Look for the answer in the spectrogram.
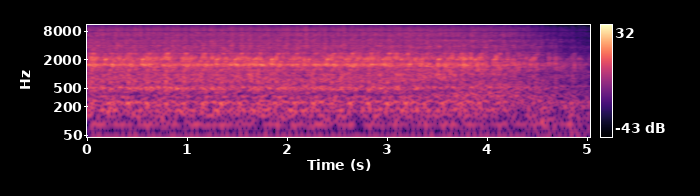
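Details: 1987 Ford F350 6.9 diesel idling with a steady knock, about three a second, over a harsh hissy clatter; clearly audible from the cab, cause unknown.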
